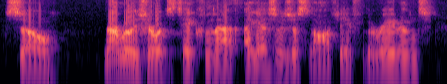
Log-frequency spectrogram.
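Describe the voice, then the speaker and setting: A young man hosts a casual esports recap vlog for his channel, chatting and rambling with plenty of fillers. His voice is deep, animated, a bit bright, and a little fast. Allergies make it sound slightly off.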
